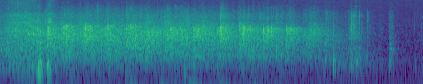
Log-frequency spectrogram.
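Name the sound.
audience round of applause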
